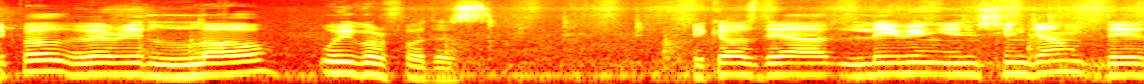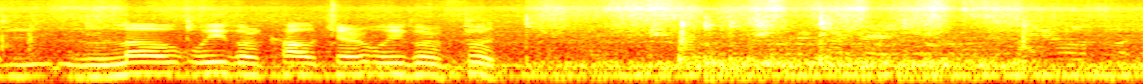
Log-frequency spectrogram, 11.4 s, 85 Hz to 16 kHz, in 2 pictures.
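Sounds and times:
speech: 0.0s - 2.6s, 3.4s - 8.5s, 9.1s - 9.9s
chicken and vegetables sizzling in a hot pan: 2.5s - 11.4s.

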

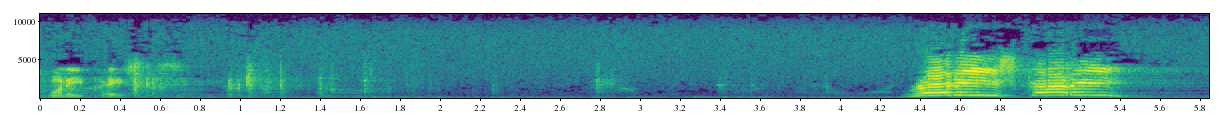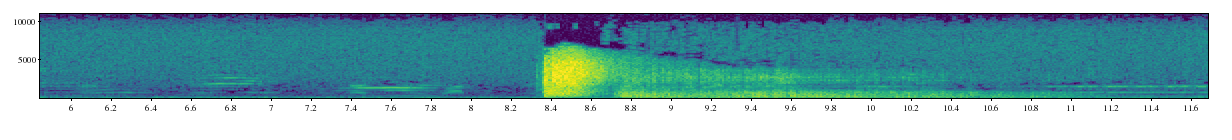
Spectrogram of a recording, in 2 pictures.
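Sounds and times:
speech: 0.0s - 0.9s, 4.3s - 5.6s
rifle shot: 8.4s - 10.9s
small explosive blast to shake loose rocks blocking a cave entrance: 8.4s - 11.1s
rumbling roar: 8.8s - 11.4s.

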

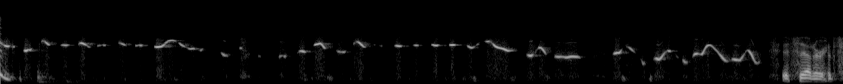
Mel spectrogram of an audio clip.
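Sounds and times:
person whistling a bird-like melody imitating a piccolo theme: 0.0s - 7.7s
speech: 7.9s - 8.4s.

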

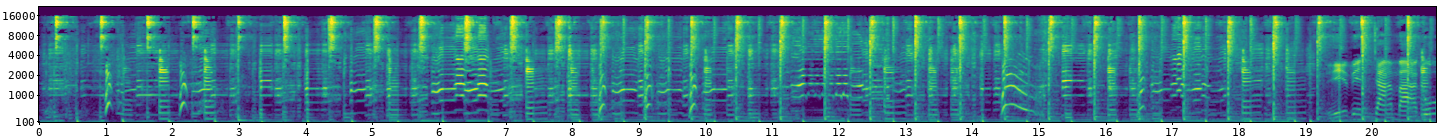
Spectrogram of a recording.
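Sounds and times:
busy continuous music: 0.0s - 20.9s
speech: 0.1s - 0.6s, 20.3s - 20.9s
dog barking: 1.0s - 1.3s, 2.1s - 2.6s, 8.4s - 10.0s.

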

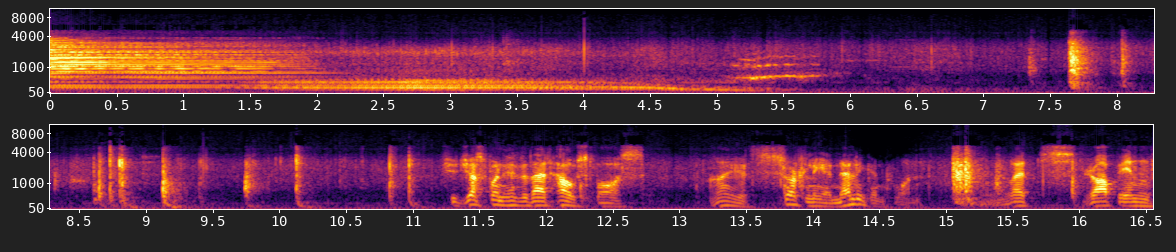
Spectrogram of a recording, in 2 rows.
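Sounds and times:
car engine rumbling as the vehicle slows to a stop: 0.2s - 11.6s
speech: 11.4s - 16.5s.

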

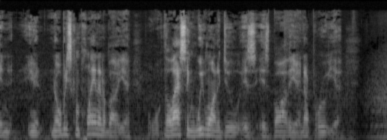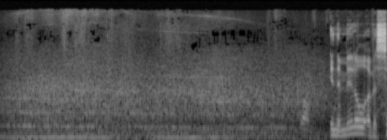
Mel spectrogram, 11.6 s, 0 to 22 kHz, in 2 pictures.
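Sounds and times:
speech: 0.0s - 5.4s, 10.8s - 11.5s
roar of cars and trucks on a highway: 5.4s - 11.5s.

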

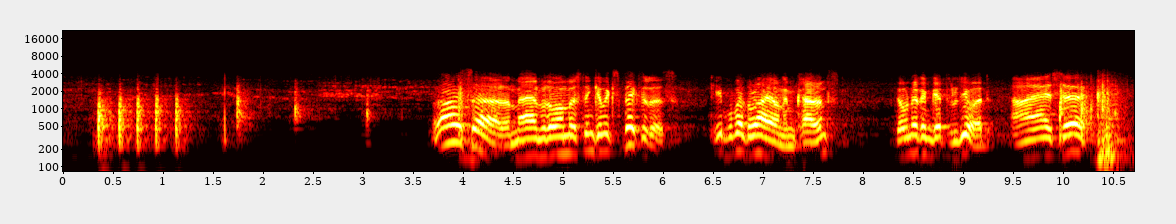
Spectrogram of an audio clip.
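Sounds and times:
knocking on a wooden door: 0.3s - 2.4s
speech: 3.8s - 10.5s.

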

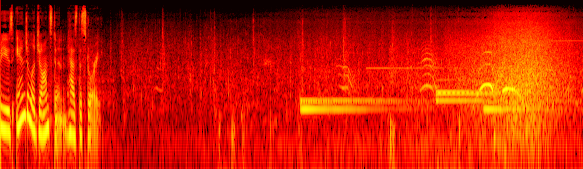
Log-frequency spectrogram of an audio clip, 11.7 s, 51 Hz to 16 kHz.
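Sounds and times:
speech: 0.0s - 2.2s
water lapping at the shore of a bay swimming area: 1.8s - 11.6s
faint steady tones: 6.0s - 11.6s.

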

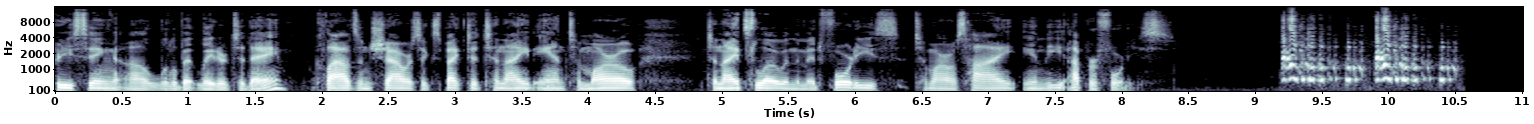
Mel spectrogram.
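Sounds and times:
speech: 0.0s - 8.4s
male domestic turkey gobbling in a studio: 9.2s - 10.6s.

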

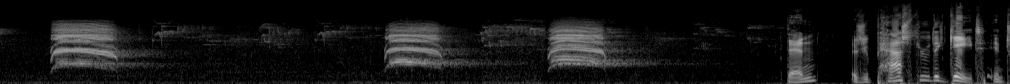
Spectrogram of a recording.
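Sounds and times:
softer common raven calls: 0.0s - 1.8s, 3.8s - 7.0s
speech: 7.9s - 10.0s.

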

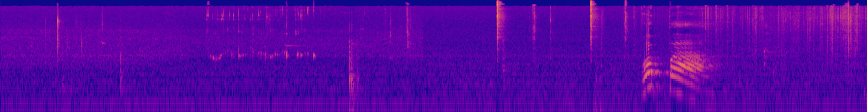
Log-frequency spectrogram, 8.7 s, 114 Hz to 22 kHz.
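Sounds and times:
drips: 2.0s - 3.2s
thin stream of Everclear alcohol pouring into a small glass carafe: 2.1s - 3.3s
speech: 6.4s - 7.2s.

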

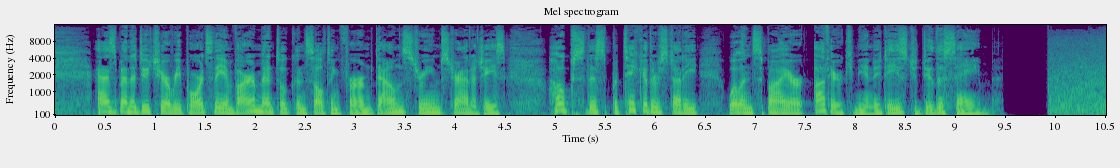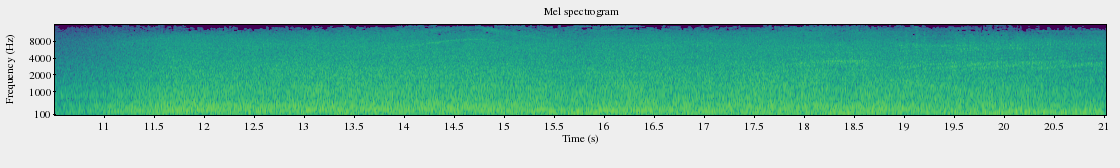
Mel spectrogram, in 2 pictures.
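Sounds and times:
speech: 0.4s - 9.5s
heavy traffic roar of cars, buses and trucks at a busy intersection: 10.0s - 21.0s.

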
